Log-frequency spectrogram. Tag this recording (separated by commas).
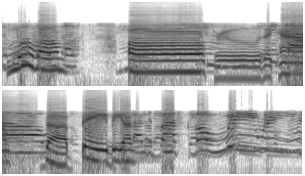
Female singing, Child singing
